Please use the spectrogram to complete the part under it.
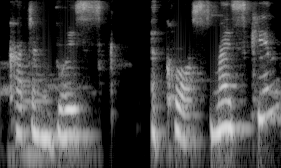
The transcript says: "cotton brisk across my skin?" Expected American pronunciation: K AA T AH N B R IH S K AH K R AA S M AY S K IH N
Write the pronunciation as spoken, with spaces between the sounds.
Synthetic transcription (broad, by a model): K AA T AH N B R IH S K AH K AA S M AY S K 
